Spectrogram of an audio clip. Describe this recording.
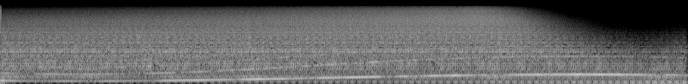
A rising pitch sound.
Trance, Pitch, Rising, Psytrance, FX, Dance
